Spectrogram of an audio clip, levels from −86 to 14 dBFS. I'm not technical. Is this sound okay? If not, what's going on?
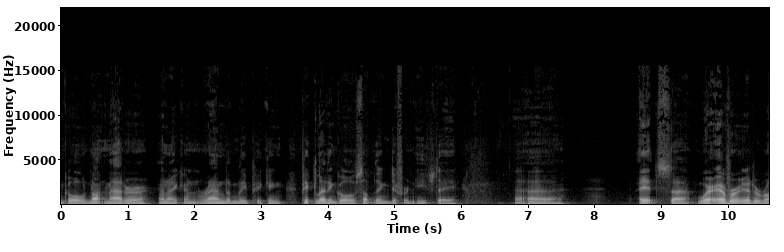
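Yes, nothing stood out as a problem when listening to this.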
